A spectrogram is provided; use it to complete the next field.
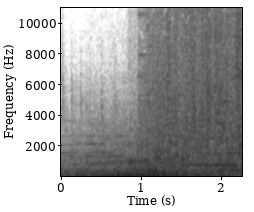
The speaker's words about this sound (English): He watches as the helicopter takes off. Missiles are fired at the bridges crossing the river and Air Force planes zoom past.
